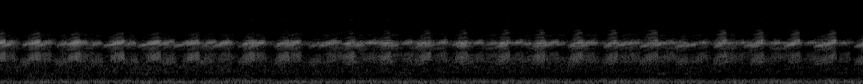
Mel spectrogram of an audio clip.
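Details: Many frogs croak together in rice paddies during farming preparation, producing a high, pulsing trill repeated about three times a second, with clearly beating waves of sound over a constant hum.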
